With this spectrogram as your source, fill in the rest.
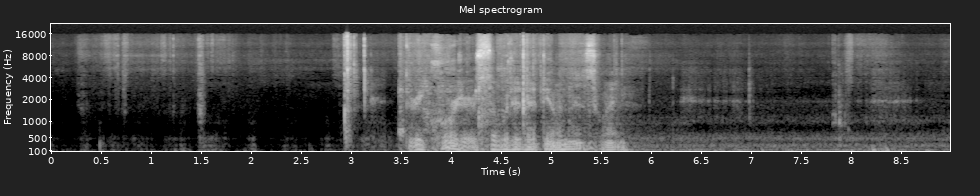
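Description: Stiff paper rustles and slides under hands.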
